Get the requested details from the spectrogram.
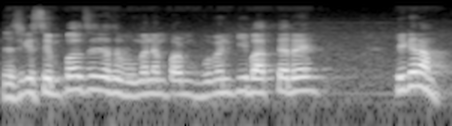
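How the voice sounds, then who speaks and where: Male essay tutor, high-pitched voice, chatty classroom lecture style, keeps checking that students follow, repeats key points, asks rhetorical questions. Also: fairly even intonation, very fast, highs cut off. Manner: conversational, frequent "ठीक है ना" check-ins. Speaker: essay writing teacher.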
